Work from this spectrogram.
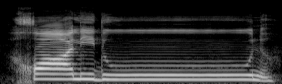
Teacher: خوا کو پر پڑھتے ہیں، کھڑی زبر ہے، ایک الف کی جتنا لمبا کریں گے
